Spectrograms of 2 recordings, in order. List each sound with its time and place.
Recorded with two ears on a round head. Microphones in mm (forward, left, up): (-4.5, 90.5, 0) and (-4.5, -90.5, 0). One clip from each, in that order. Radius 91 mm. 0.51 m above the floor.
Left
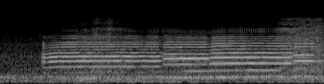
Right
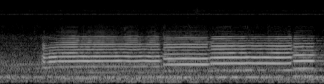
0.4 s a trumpet: 15° right (ahead or behind), 0.9 m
